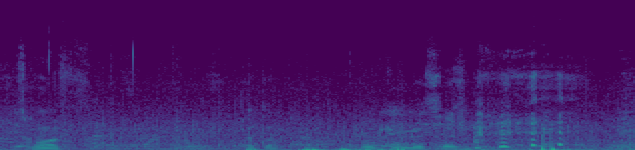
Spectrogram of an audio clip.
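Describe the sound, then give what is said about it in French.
Heavy rain patters steadily on a hard outdoor terrace, a dense hiss with droplet taps, while brief voices murmur. “Il nous pleut vraiment beaucoup dessus.”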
